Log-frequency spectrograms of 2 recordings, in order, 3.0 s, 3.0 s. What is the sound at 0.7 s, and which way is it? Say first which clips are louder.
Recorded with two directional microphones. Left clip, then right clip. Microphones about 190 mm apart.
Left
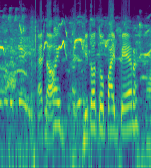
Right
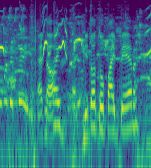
Speech: left 3 dB; 5° right (ahead or behind).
